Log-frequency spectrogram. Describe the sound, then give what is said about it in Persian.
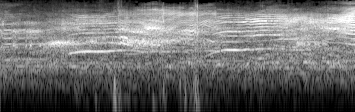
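A crowd of people crying and wailing together, many high overlapping voices forming a dense, continuous and fairly loud sound, with a few dull thumps underneath. “قربونت برم، من طاقت ندارم شماها گریه کنی.”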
